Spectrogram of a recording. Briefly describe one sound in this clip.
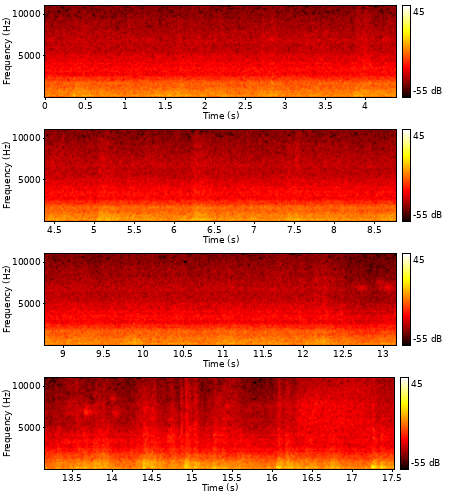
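A stopped train hums steadily as it idles.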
